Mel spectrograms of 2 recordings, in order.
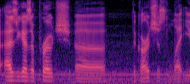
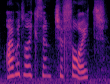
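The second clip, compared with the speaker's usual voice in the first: put-on much higher, small child king giving an order; a tiny boy king making a demand; 5 dB quieter than usual. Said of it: "and he goes".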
